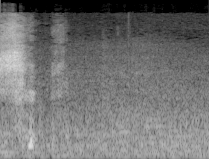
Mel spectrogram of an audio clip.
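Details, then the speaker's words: Staged prank sneeze on a police officer in the street, actually water: a single sharp sneeze burst at the start, then traffic and street noise. "My bad. I just like to sneeze. Yeah. My bad."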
